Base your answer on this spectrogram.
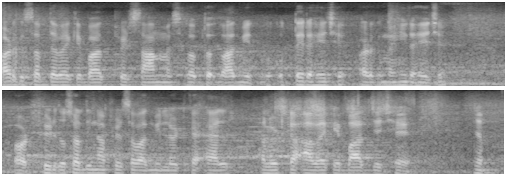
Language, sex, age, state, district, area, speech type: Maithili, male, 60+, Bihar, Purnia, rural, spontaneous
